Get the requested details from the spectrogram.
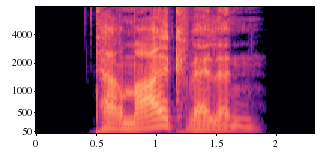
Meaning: plural of Thermalquelle
- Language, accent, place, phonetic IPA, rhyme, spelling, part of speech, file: German, Germany, Berlin, [tɛʁˈmaːlˌkvɛlən], -aːlkvɛlən, Thermalquellen, noun, De-Thermalquellen.ogg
